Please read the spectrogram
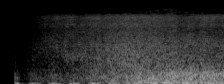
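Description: A whoosh sound effect for an animated logo intro: a surging rush of noise that starts at once and swells louder.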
